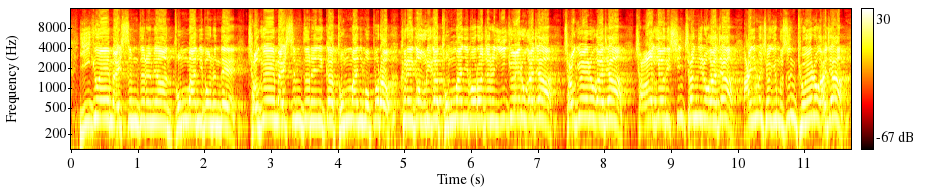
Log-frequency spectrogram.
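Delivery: high, insistent mock rallying; clamouring churchgoers. Acts churchgoers chasing profit between churches.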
